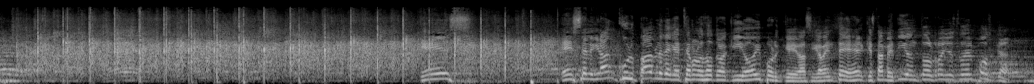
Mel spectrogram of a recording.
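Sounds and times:
audience applause: 0:00.0 - 0:05.9
speech: 0:04.2 - 0:04.9, 0:05.6 - 0:10.3.

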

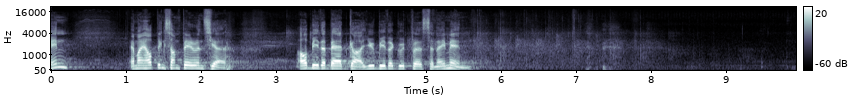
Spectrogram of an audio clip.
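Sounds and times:
speech: 0:00.0 - 0:00.4, 0:01.0 - 0:02.7, 0:03.3 - 0:05.8
faint hand clapping: 0:04.8 - 0:08.7.

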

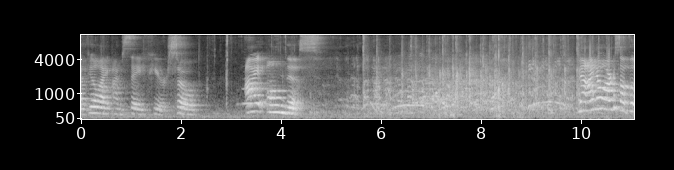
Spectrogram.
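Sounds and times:
speech: 0:00.0 - 0:02.5, 0:03.3 - 0:04.8, 0:05.4 - 0:07.6
laughter: 0:04.9 - 0:10.0
audience clapping: 0:05.6 - 0:10.4.

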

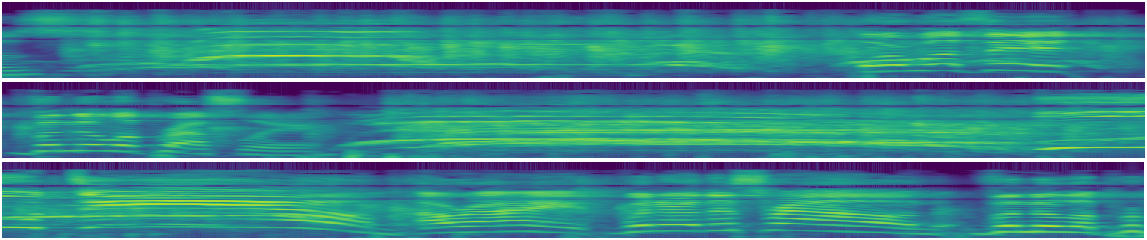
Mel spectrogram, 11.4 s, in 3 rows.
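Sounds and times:
speech: 0:00.0 - 0:00.4, 0:02.9 - 0:05.8, 0:08.8 - 0:11.4
audience applause: 0:00.2 - 0:03.9, 0:05.0 - 0:10.1.

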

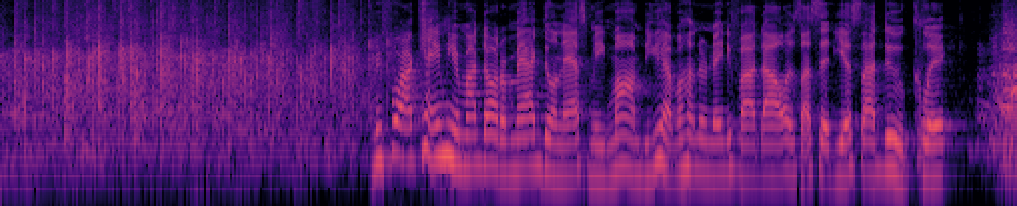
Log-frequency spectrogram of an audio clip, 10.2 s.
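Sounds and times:
audience applause: 0:00.0 - 0:03.8
speech: 0:03.7 - 0:10.1
laughter: 0:09.7 - 0:10.1.

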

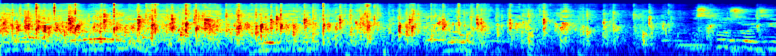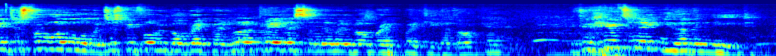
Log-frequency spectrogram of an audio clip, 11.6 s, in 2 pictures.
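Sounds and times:
audience applause: 0:00.0 - 0:05.8
speech: 0:06.3 - 0:11.6.

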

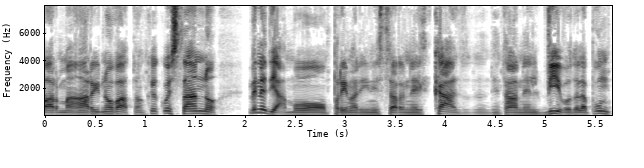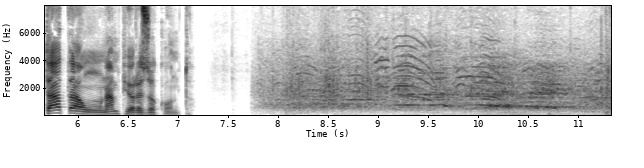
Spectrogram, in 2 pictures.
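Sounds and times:
speech: 0:00.0 - 0:07.2
fans applauding in stadium stand: 0:07.7 - 0:11.3
fans chanting in stadium stand: 0:08.1 - 0:11.3.

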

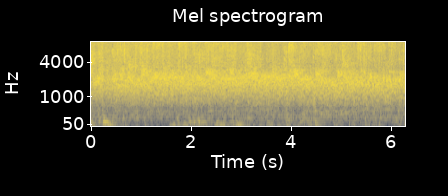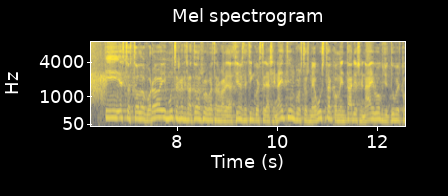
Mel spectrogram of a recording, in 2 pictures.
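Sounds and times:
audience applause: 0:00.0 - 0:07.3
speech: 0:06.6 - 0:12.5.

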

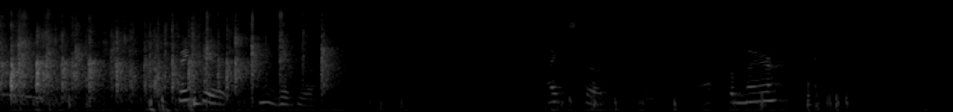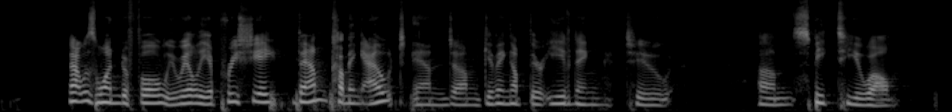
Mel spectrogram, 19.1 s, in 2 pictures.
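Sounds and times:
audience round of applause: 0:00.0 - 0:03.2
speech: 0:01.8 - 0:02.9, 0:10.3 - 0:16.3, 0:17.1 - 0:18.6.

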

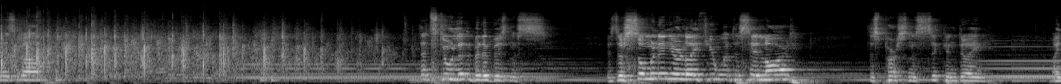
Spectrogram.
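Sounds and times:
audience applause: 0:00.0 - 0:04.2
speech: 0:00.1 - 0:00.8, 0:04.2 - 0:05.5, 0:06.1 - 0:08.1, 0:08.7 - 0:10.6.

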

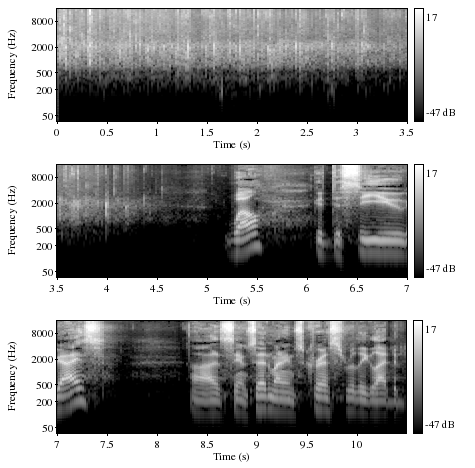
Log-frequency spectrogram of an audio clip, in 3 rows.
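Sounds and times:
audience applause welcoming a guest pastor: 0:00.0 - 0:04.8
speech: 0:05.2 - 0:07.5, 0:08.3 - 0:10.4.

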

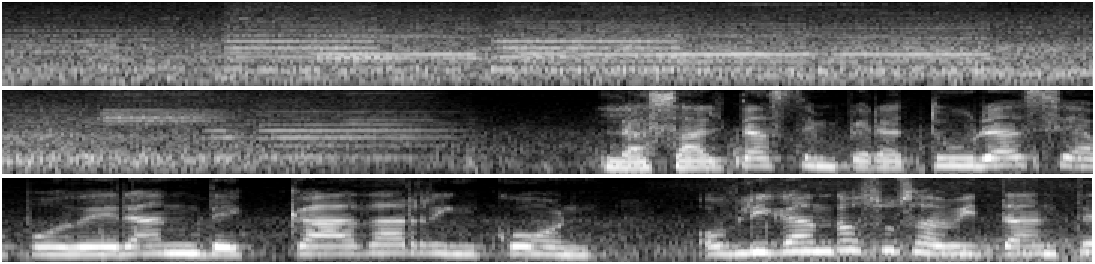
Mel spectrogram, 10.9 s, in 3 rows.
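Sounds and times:
overlapping car horns honking in chaotic street traffic: 0:00.0 - 0:05.3
speech: 0:05.6 - 0:10.9.

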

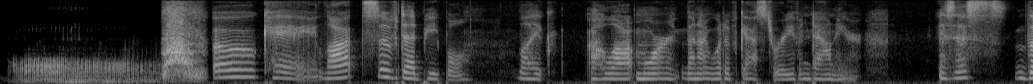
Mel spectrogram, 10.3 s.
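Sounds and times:
lion-like creature roaring in a video game: 0:00.1 - 0:02.1
speech: 0:01.9 - 0:10.3.

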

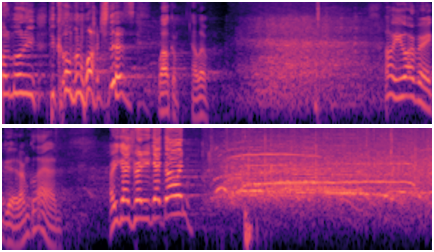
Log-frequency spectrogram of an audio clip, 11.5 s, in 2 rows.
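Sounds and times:
speech: 0:00.0 - 0:02.9, 0:05.1 - 0:06.6, 0:07.2 - 0:08.4
laughter: 0:03.0 - 0:05.1
crowd applauding at a live comedy show: 0:08.3 - 0:11.4.

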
